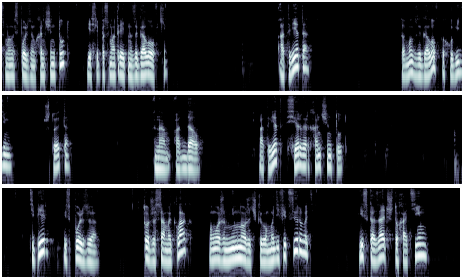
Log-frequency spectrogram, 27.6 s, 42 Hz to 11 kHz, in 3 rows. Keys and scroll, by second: 4.7 super+r, 18.3 ctrl+super+t, 19.4 ctrl+super+l, 20.7-21.0 Up, 21.1 Up, 22.7 alt+v, 23.3 Down, 24.2 Up, 24.5 Down, 24.8 Up, 25.2 typing, 25.6 ctrl+alt+f, 25.9 Return, 26.5-27.5 typing.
